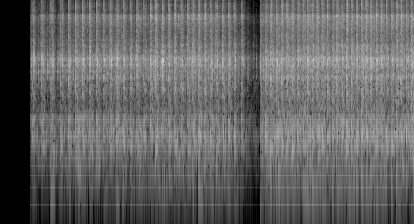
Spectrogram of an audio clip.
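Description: A domestic sewing machine stitching at a steady, fast rate, a rapid even rhythm of needle strokes. It starts about half a second in and runs in two stretches with a brief break about five seconds in.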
